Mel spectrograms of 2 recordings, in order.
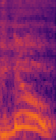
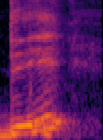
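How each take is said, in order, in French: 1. Le nom se prononce en une seule syllabe. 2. Le nom se prononce en deux lettres séparées. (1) "c'est pas Do" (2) "c'est D. Oh"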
